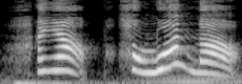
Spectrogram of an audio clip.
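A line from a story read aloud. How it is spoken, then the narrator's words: Shouting. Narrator (Chinese): 他嚷道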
